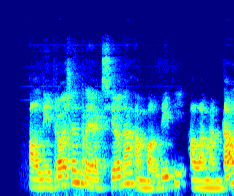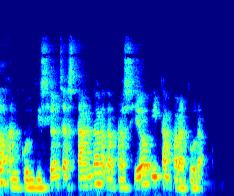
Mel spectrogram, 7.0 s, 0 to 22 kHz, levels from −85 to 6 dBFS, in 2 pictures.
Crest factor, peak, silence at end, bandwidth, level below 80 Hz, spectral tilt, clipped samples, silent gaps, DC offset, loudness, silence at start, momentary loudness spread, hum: 18 dB; -2 dBFS; 0.45 s; 11 kHz; -62 dBFS; -6 dB/octave; under 0.1%; none; under 0.1%; -20 LUFS; 0.45 s; 7 LU; none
